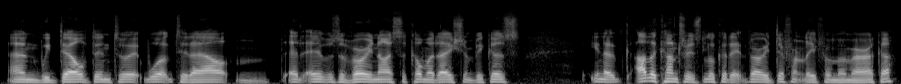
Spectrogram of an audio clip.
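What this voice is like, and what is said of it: British accent. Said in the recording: “I sound very British”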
